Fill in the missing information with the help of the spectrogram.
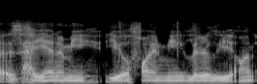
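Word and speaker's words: Hayanomie: talk and YouTube yeah h-a-y-a-n-o-m-i-e it's like hayan and enemy you're on Tick Tock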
